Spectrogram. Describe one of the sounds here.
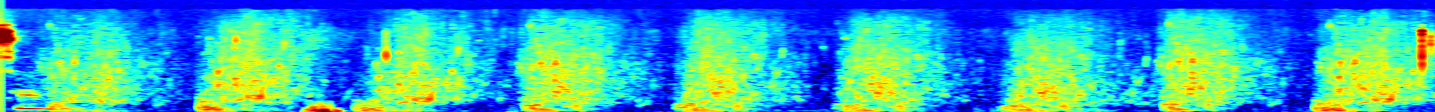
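Oars splash in water with a steady rhythm.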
